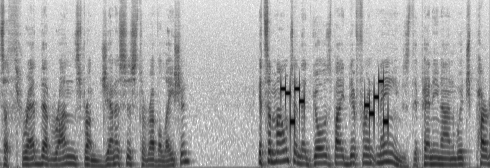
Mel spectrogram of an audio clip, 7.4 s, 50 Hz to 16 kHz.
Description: Five-tone selective call (ZVEI), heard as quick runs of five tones, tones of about 70 ms, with speech in English. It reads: 98196 53771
